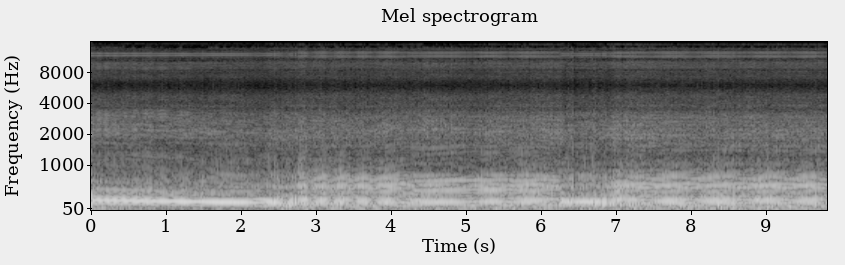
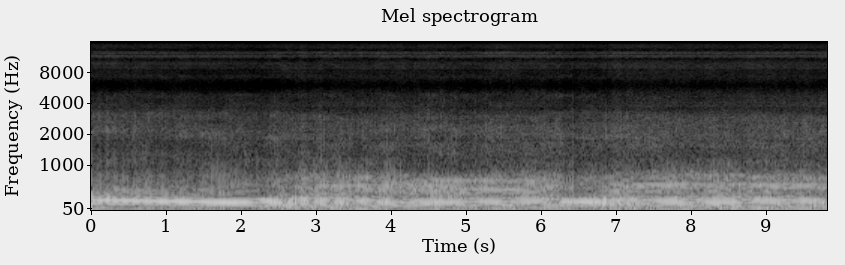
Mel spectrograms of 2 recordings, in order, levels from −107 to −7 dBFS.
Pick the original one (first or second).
first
